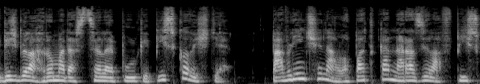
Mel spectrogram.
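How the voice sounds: Over a quiet background, a natural reading voice moves with ordinary pitch variation.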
